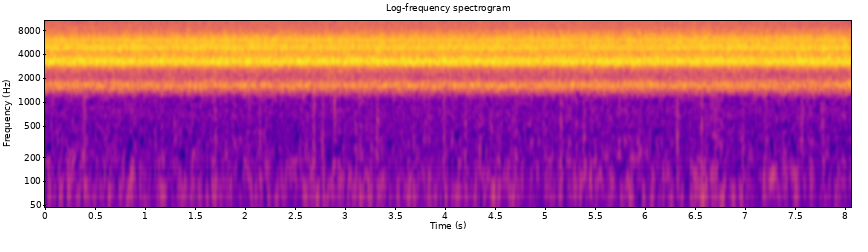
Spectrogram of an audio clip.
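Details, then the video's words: Cicadas chirping in a peaceful summer forest, heard as an even, intense, high electric-sounding whine that never pauses or changes level. "Relaxing Cicadas Chirping Sounds - Peaceful Summer Forest"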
